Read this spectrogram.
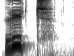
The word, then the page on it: luth: francais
